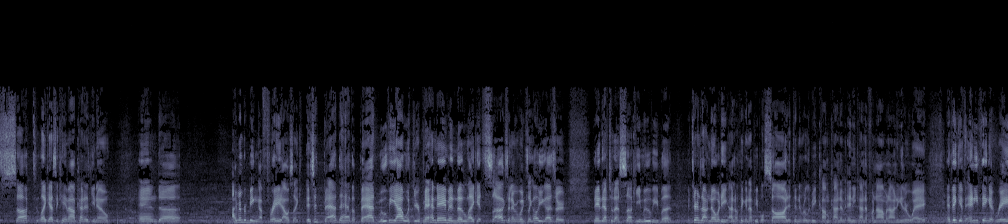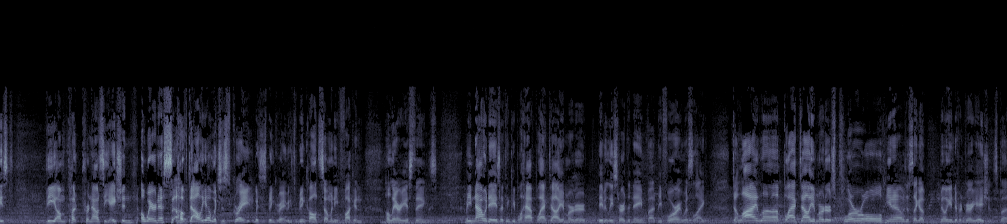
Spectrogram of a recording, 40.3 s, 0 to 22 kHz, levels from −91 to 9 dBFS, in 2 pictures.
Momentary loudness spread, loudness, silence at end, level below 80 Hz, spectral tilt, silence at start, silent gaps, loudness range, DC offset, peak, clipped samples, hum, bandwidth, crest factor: 13 LU; -33 LUFS; 0 s; -84 dBFS; -1 dB/octave; 0 s; none; 7 LU; under 0.1%; -10 dBFS; under 0.1%; none; 19.5 kHz; 24 dB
